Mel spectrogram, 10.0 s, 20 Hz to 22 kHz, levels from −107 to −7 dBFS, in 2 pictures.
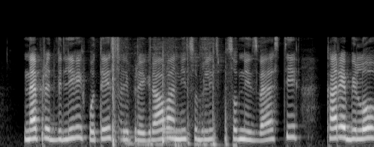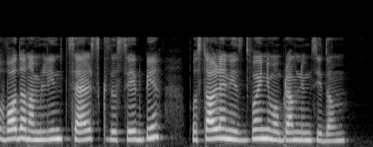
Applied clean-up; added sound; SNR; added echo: neural mask model RNNoise.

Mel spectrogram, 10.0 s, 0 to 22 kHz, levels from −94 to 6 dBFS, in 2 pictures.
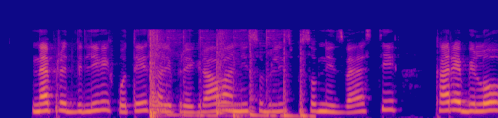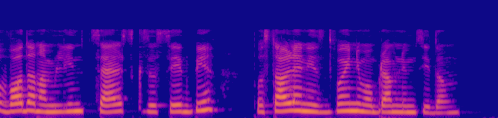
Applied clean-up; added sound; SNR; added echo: classical method spectral subtraction.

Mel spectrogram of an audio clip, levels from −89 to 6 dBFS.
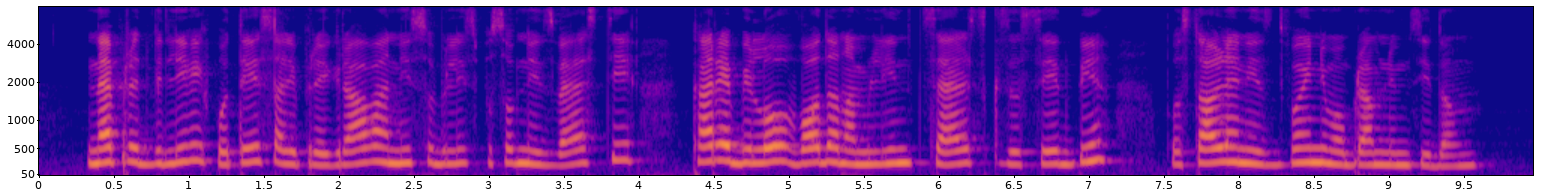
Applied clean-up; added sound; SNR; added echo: none; none; none; none.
